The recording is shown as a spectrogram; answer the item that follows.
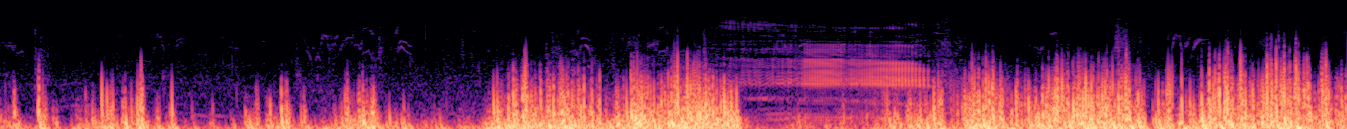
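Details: Kankrej cows and bulls in the wild Kankrej region of Kutch, Gujarat, with a loud sustained low lowing rising out of dense rapid knocking and rustling noise, then a brief quieter pause before the clatter resumes.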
